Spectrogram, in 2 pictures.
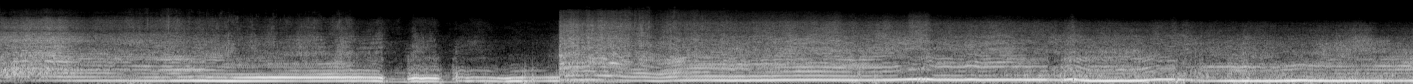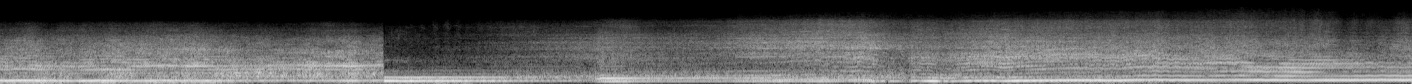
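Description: Engine of a side-by-side (SSV) rally buggy running hard across desert sand, its note mostly holding steady but dipping and rising in places. The sound changes abruptly several times as the shots change.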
